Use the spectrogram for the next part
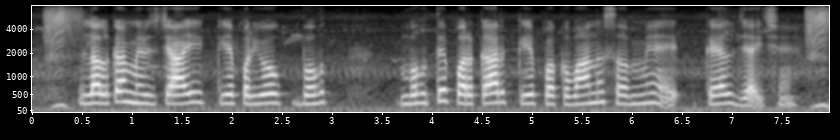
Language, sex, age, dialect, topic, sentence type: Magahi, female, 25-30, Western, agriculture, statement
